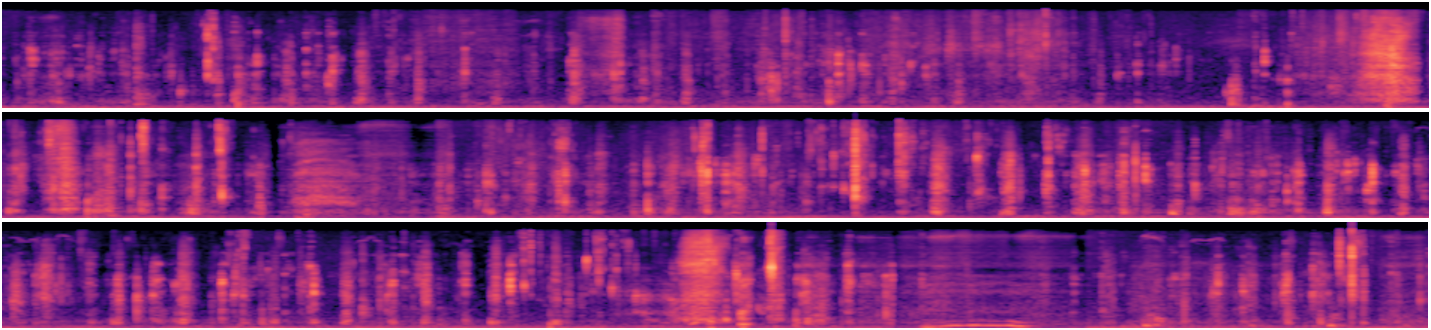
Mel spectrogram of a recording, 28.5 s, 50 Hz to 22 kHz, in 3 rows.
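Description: Close-miked chewing of a leaf wrap (ssam) of raw yellowtail sashimi: wet, crunchy chewing with many small mouth clicks. There are two louder bursts about 9 and 24 seconds in, and a short hum about 25 seconds in.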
